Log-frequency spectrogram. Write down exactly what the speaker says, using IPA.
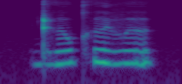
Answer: ɖʱɨu̯kʰɨy̯ βɨ

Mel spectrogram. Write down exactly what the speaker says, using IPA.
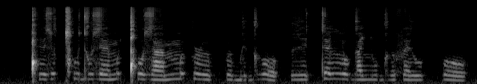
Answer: ǃʰɪzɵǀʰudu zɛmɵǃʰo zamːɵ kɹɵpːɵ bɪɡʱo | ɣɪtːɛlːoɡa ʎuɡʱɵfɛɣu pːo

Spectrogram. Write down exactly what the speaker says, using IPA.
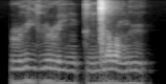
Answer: ɭʉ jʉː ɭiːŋʉkɨŋ͡ǀi lˠoŋʉ

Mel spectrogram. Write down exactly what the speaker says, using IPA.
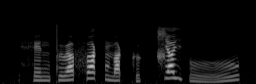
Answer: he˧ntɯ˦˥a̯fa˥˩k̚ ma˦˥k̚ʔɯ˨˩k̚ t͡ɕa˥˩jʔuː˩˦

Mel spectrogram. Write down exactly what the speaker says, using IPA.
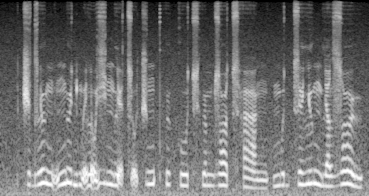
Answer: t͡ʃɐdlʉŋḛ ŋʉdmḛ lo̰zʲʉŋ lʲa̰t͡so̰t͡ʃuŋ pʰʉkut͡sʰʉm zˤot͡sʰaŋ | mudt͡sɨlʲuŋlʲelʲ zˤʉ

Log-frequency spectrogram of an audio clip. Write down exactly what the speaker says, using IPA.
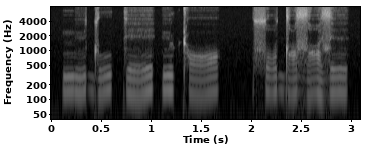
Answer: my˨˩˦du˩˥ke˨˩˦ | y˧ʈʰɔ˨˩˦ | sˤy˨˩˦də˨˩˦ zˤe˩˧˩zɪ˧

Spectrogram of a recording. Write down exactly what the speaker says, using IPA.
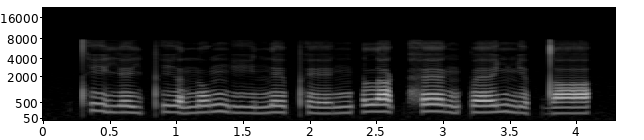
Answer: t̪ʰi˥˨je˧˩jpʰi˧˩ə̯no˧˥ ŋiː˩ne˧pʰe˩˧ŋ | la˥˨k̚hɛː˥˨ŋpɛː˧˥ ɲe˧˩p̚da˧

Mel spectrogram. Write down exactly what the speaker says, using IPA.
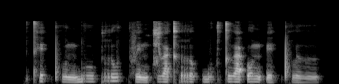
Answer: tʰe˦˥k̚pʰu˩˦n buː˧ pruː˥˩t̚fe˩˦n t͡ɕɯ˦˥a̯kʰro˥˩k̚bo˥˩k̚ tɯ˧a̯ʔo˦˥n ʔe˨˩k̚pʰlɯː˨˩

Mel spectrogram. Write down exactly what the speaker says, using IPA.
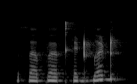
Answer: θɜpœ kʰeɖɡ͡bəɖ

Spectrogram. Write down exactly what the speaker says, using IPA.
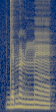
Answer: dɛɖɳœ̃ɳmːɛ̃ː

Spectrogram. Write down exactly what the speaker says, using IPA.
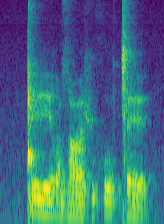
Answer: ǃeːlo zˤʌːʃu xoːǀɛ

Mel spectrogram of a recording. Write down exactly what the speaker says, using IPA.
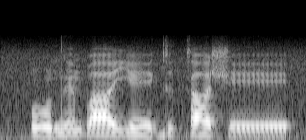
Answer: ɔ̃˨dɛ̃˦baː˦ jeː˨ɡɨ˦ka˧ ʃeː˨

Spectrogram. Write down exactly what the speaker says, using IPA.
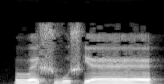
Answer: βɛʃvuʃɾʲɛː

